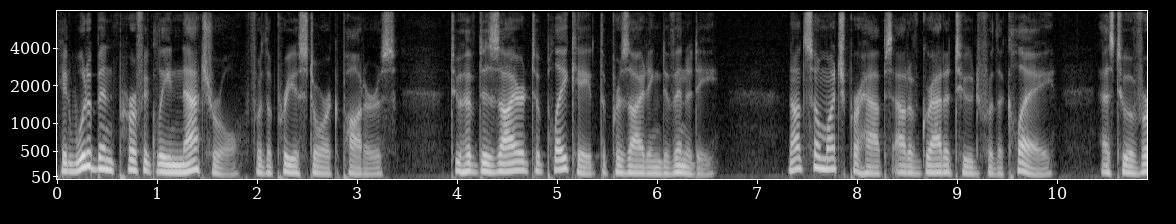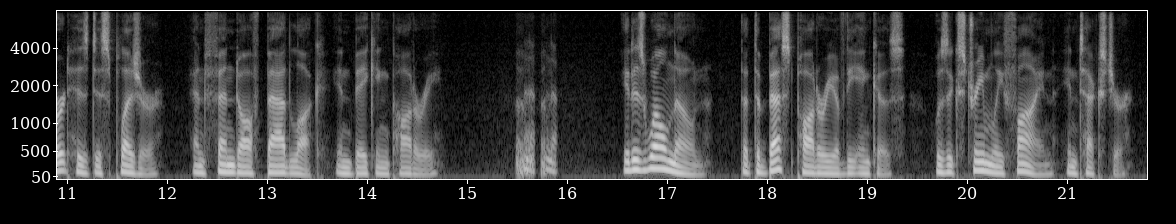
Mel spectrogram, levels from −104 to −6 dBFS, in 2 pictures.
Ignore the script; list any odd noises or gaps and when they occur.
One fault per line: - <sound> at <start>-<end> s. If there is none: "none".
- laugh at 15.5-15.9 s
